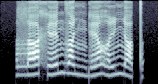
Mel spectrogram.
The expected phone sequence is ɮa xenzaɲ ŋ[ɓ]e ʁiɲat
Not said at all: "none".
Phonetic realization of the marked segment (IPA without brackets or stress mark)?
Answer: ɡ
